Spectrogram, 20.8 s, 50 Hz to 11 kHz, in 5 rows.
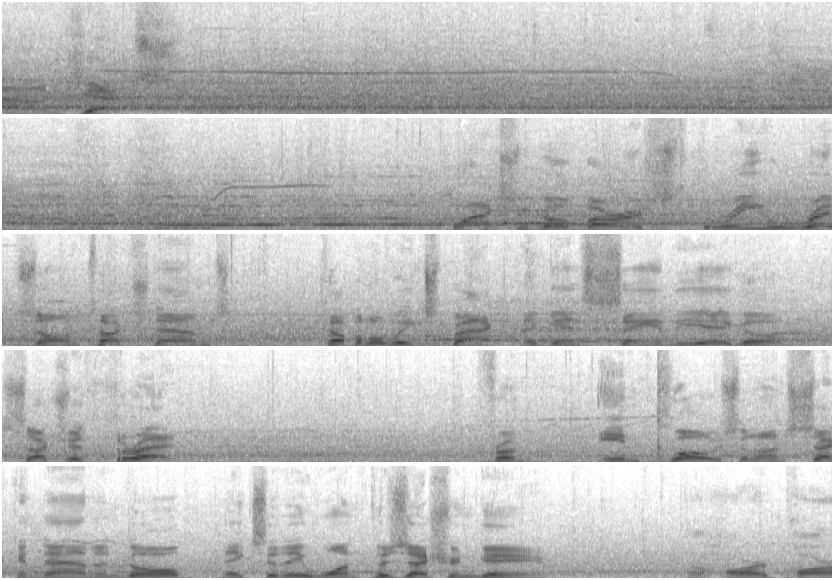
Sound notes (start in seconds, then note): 1.2 cheering; 4.0 pa announcement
